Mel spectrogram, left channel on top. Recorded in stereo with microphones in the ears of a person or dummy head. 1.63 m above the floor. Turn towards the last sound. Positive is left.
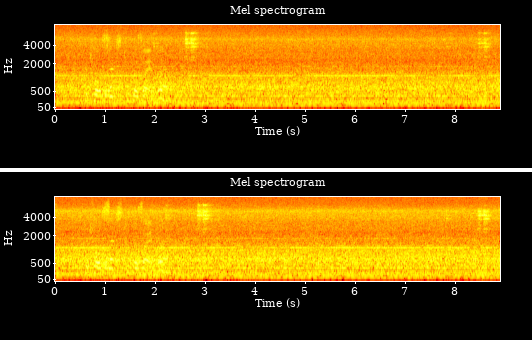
turn(degrees=10)  # may be behind; listen again after turning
